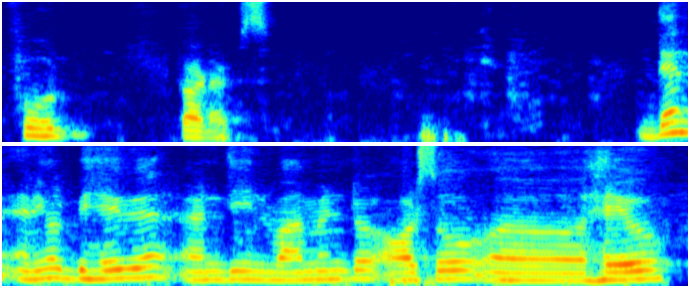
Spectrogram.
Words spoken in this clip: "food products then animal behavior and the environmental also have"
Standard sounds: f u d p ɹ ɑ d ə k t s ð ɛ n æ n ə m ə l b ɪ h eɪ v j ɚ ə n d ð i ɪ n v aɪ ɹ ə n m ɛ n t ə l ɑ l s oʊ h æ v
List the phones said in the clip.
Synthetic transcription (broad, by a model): f u d p ɹ ɑ d ə k t s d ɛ n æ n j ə l b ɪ h eɪ v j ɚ ə n d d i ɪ n v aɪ ə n m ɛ n t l ɑ l s oʊ h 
